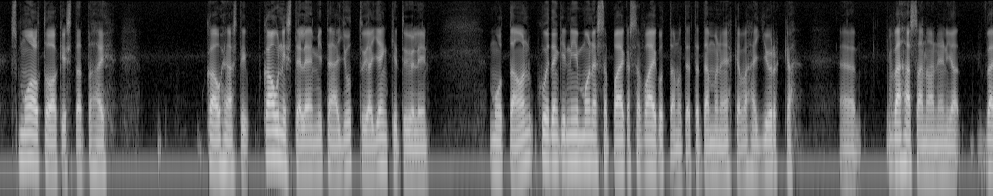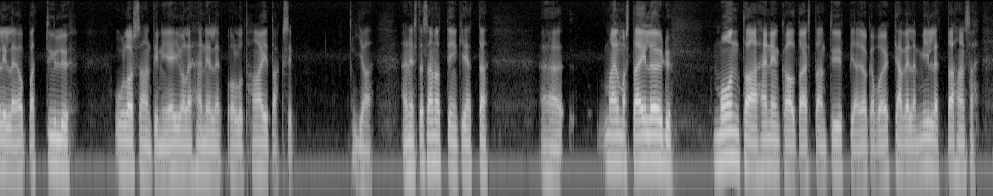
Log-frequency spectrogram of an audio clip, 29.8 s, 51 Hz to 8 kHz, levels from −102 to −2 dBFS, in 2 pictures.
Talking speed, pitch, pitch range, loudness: 95 wpm, 100 Hz, 95-110 Hz, -29 LUFS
